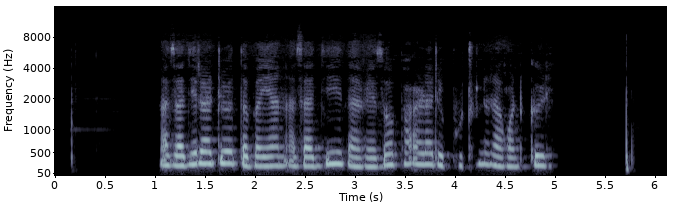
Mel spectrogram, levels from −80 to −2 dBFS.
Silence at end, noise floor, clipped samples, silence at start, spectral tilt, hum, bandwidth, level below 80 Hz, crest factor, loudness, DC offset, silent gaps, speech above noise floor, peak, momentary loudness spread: 0.35 s; -54 dBFS; under 0.1%; 1.05 s; -5.5 dB/octave; none; 9.2 kHz; -78 dBFS; 16 dB; -30 LUFS; under 0.1%; 5.20-5.24 s, 5.52-5.69 s; 25 dB; -14 dBFS; 13 LU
